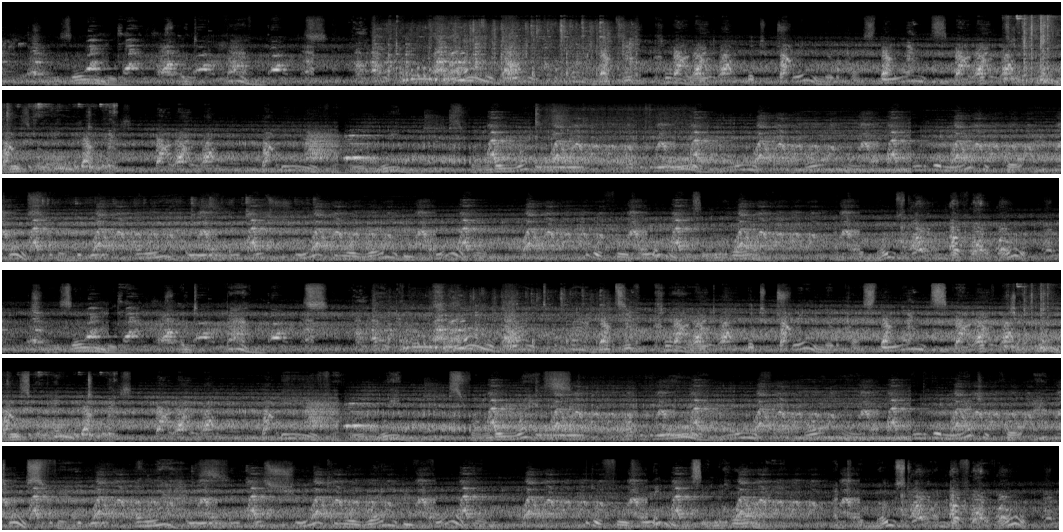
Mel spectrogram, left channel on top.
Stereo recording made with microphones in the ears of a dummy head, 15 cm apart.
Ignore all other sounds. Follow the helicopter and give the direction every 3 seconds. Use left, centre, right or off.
right, right, right, right, right, centre, centre, left, left, left, left.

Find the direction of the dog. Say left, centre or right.
centre.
